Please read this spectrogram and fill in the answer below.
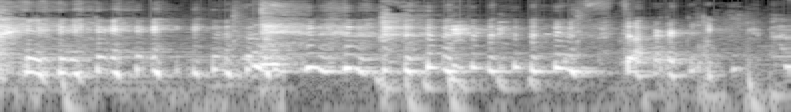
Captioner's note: laughing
